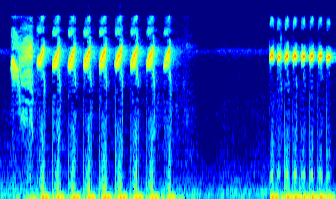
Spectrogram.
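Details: Blue-crowned hanging parrot (serindit) delivers a string of about ten loud, squeaky high notes at a steady pace, then after a pause a fast thin piping trill.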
